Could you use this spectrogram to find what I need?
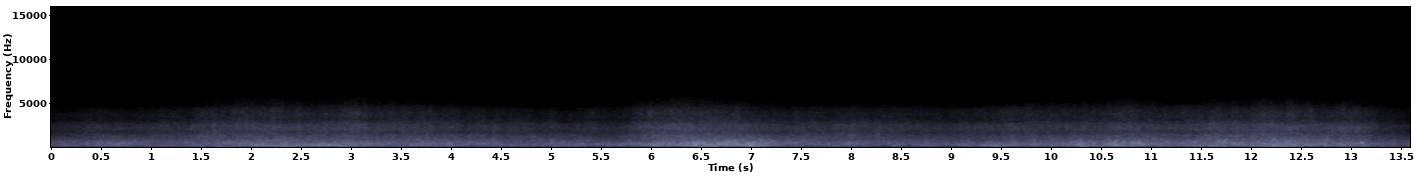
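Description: Sea waves wash continuously at the shore, a broad steady roar of surf that swells and eases in slow surges, with some wind noise mixed in.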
